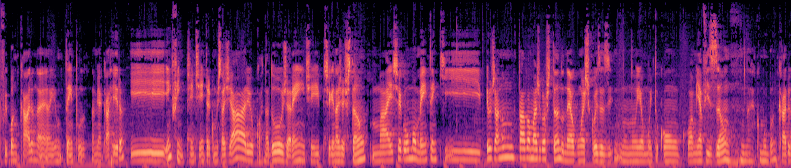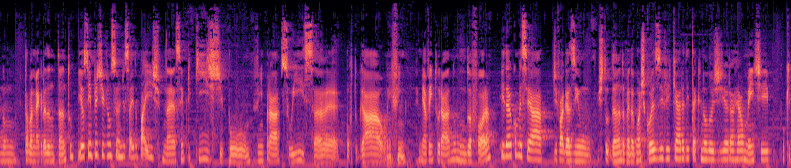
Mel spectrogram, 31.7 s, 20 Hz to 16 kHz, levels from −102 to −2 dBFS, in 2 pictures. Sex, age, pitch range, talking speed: male, 20-39, 125-150 Hz, 190 wpm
